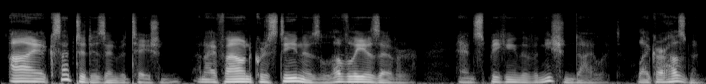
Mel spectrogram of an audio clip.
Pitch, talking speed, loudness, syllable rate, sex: 105 Hz, 170 wpm, -19 LUFS, 5.6 syllables/s, male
